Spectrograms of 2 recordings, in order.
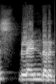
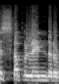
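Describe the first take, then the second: First: Said in the usual way. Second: स्प्लेंडर with a vowel slipped in before the sp, "sasplendar"; local pronunciation. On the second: Shown as a demonstration. Contrasting the standard word with his hometown's स्प्लेंडर, said "sasplendar". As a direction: say स्प्लेंडर as "sa-splen-dar", the small-town way. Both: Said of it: "हमारे यहाँ पे स्प्लेंडर नहीं बोलते".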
